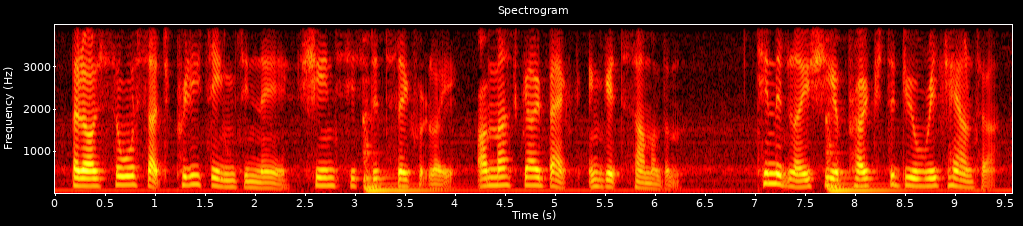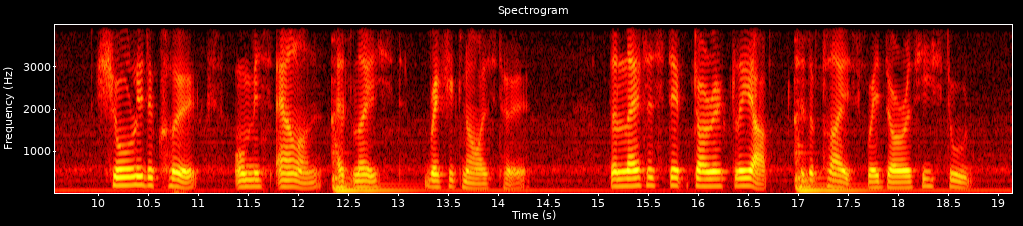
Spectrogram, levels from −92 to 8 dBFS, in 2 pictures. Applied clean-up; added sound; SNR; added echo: none; Bowed string instrument; 15 dB; none.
